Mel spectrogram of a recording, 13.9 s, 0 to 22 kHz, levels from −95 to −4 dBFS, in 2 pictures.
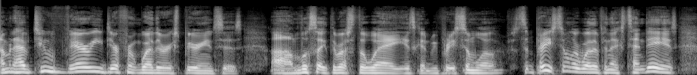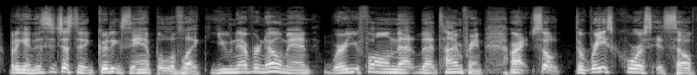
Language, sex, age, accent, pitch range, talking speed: English, male, 30-49, American, 145-215 Hz, 260 wpm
